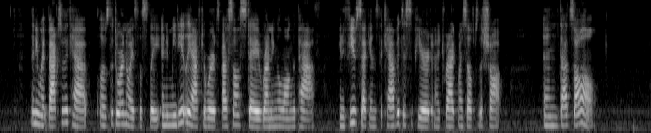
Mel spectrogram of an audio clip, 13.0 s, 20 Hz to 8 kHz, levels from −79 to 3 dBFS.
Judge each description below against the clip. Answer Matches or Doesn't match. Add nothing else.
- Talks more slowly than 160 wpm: Doesn't match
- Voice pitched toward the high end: Matches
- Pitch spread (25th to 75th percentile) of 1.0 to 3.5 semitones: Matches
